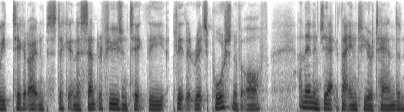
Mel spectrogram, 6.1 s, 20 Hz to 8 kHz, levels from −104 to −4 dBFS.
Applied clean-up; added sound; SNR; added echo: none; none; none; none.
